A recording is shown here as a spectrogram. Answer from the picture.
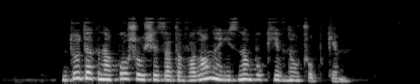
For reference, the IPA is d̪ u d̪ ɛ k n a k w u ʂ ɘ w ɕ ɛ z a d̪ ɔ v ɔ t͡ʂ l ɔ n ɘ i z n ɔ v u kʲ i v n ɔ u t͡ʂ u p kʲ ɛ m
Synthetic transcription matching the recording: d̪ u d̪ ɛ k n a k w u ʂ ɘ w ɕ ɛ z a d̪ ɔ v ɔ l ɔ n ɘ i z n ɔ v u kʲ i v n ɔ w t͡ʂ u p kʲ ɛ m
